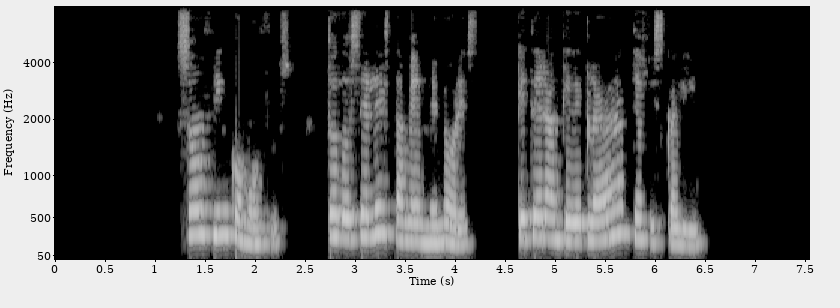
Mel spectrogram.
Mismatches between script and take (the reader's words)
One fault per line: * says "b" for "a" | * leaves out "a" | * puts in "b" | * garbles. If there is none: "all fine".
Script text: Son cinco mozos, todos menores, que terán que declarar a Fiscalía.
* puts in "eles tamén"
* puts in "ante"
